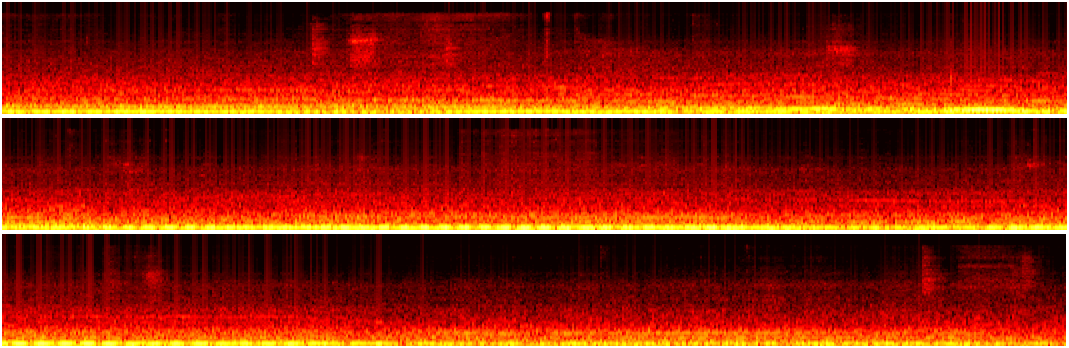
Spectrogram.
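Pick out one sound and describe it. A vehicle's engine hums and drones steadily from inside as it drives along.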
